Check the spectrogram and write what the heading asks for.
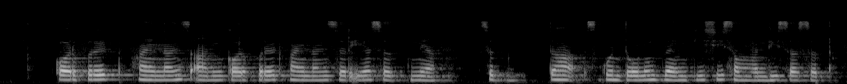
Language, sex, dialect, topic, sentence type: Marathi, female, Southern Konkan, banking, statement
